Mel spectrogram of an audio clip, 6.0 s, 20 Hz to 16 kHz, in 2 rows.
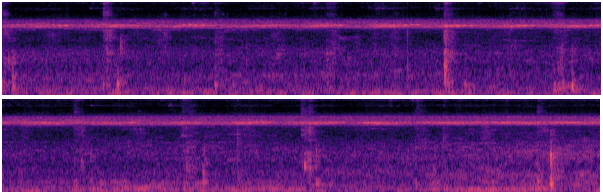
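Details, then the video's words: Crickets in Dobbs Ferry, New York, on a dry, warm, sunny day, August 19, 2025: a dense, continuous high-pitched trill pulsing softly, overlaid with occasional sharp ticks and clicks, little else audible. "sounds of the crickets chirping"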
